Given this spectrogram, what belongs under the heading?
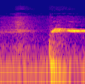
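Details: Person with Tourette's syndrome, a chronic whistler: one sudden, brief, high whistle breaking a quiet room; whistling vocal tic.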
